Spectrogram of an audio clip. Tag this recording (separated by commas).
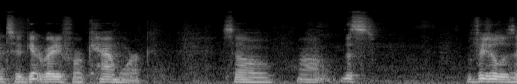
Speech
